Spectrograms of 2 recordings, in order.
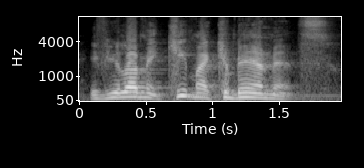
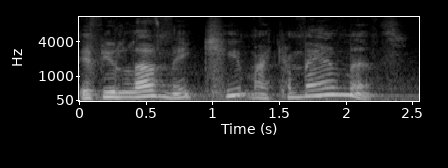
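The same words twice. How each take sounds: First: The tone is stern and demanding. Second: The tone is gentle and warm. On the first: Obedience is demanded under threat. The speaker calls it wrong. "he didn't say it like this" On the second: The request comes from someone who is on your side. The speaker calls it right. "I'm sure he said it more like this"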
